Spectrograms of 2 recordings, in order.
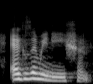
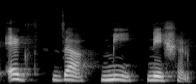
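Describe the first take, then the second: First: Said in the usual way. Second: "examination" very slowly in four pieces, ex-a-mi-nation; syllable by syllable. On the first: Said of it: "এক্সামিনেশনকে আমরা part করলে". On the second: Shown as a demonstration. Teacher dividing the word into four, "examination" said syllable by syllable. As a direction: break "examination" apart with clear pauses between the parts. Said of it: "এক্সামিনেশনকে আমরা part করলে কি হবে".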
